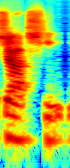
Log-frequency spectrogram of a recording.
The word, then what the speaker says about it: Joshi: And our guest for this episode is Bhavya Joshi.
